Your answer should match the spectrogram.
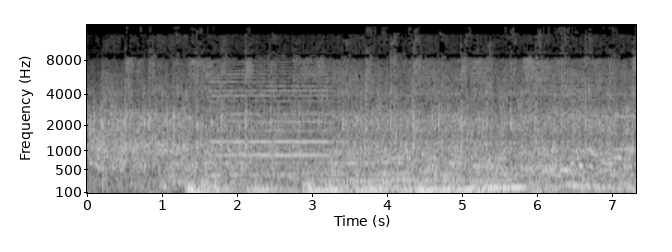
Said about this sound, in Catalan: Aplausos en algunos barrios de Palma. Me llega este sonido donde incluso suena el himno de España.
